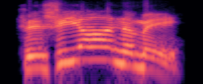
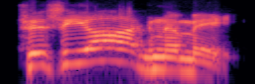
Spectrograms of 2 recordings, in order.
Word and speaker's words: physiognomy: words are my business both pronunciations are correct in the UK it is most often pronounced physiy without the G sound phom in the USA it is mostly pronounced this is not completely because you can see people here even were some were one some were the other but here we mostly say physiognomy the thing is it's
